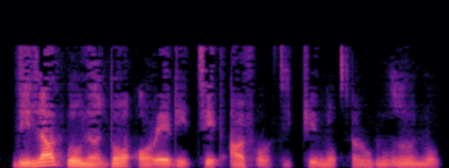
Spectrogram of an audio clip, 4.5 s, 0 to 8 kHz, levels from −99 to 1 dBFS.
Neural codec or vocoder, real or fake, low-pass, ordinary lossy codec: codec, 16 kHz, 0.5 kbps, FreqCodec, larger model; fake; 7.2 kHz; MP3, 24 kbps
